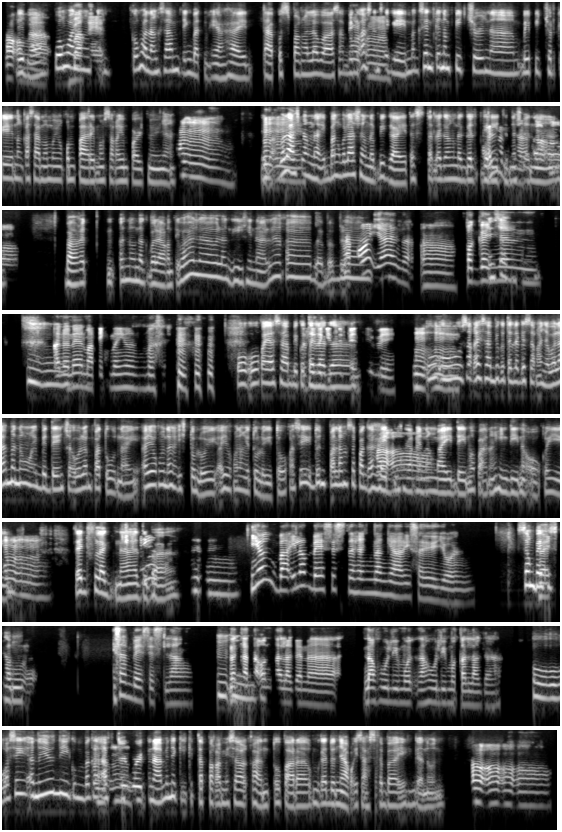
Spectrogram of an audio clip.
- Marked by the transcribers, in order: distorted speech; mechanical hum; tapping; chuckle
- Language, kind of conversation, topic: Filipino, unstructured, Ano ang pinakamasamang karanasan mo sa pag-ibig?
